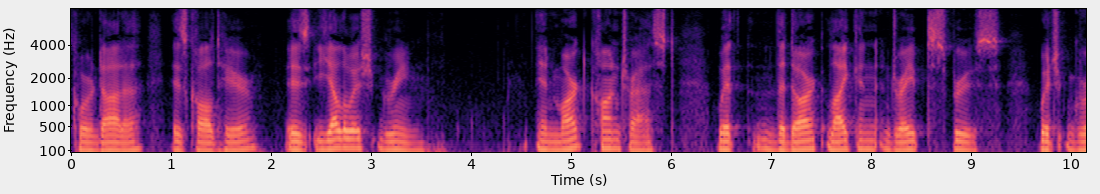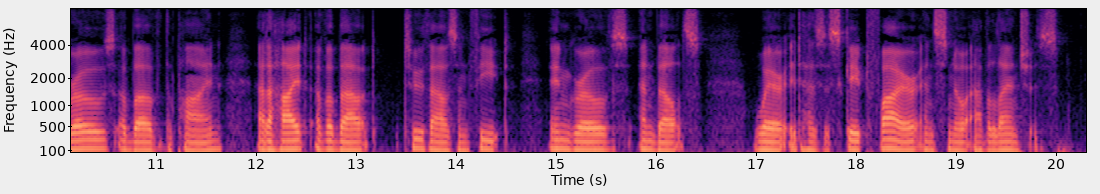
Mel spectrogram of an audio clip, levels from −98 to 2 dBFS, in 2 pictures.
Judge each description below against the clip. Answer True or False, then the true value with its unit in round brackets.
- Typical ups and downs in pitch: False (1.9 semitones)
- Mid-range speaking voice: False (120 Hz)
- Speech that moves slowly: True (120 wpm)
